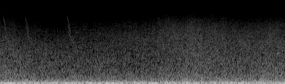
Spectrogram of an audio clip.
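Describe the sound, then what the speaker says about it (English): A nuke detonating in the Supreme Commander: Forged Alliance video game, a deep, continuous rumbling roar that holds steady and loud throughout without distinct separate blasts. "we hear a explosion, it's just another of Khal's nukes going off"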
